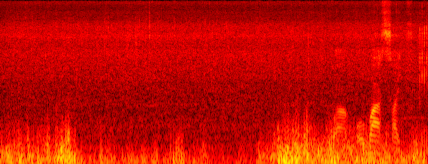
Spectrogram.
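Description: Wind buffeting the microphone, a low rumble that swells and eases. A voice speaks briefly near the end.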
